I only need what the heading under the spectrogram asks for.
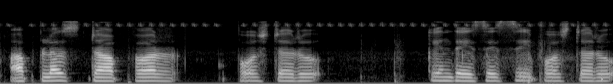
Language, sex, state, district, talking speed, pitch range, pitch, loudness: Telugu, male, Andhra Pradesh, Guntur, 50 wpm, 160-170 Hz, 165 Hz, -19 LUFS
